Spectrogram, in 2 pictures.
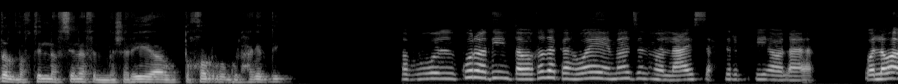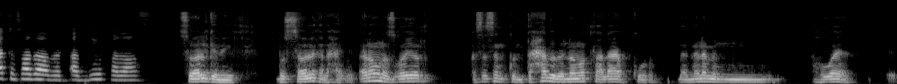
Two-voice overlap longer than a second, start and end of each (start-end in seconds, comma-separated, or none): none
